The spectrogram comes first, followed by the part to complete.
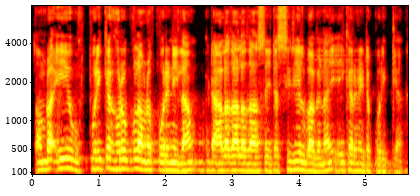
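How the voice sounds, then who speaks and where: A man's voice: medium pitch, fairly even intonation, racing, far from the mic. A man teaching a beginner Quran reading class, chanting letter names one by one and explaining the letter forms. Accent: Bangladeshi Bengali.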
